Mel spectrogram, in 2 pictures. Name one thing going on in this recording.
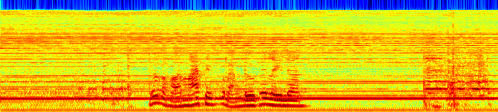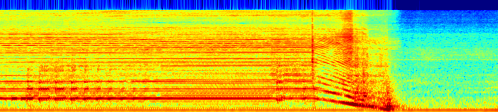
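A small electric mixer motor whirs with a steady hum, then winds down and stops.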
